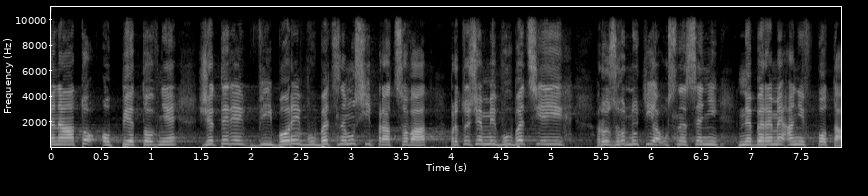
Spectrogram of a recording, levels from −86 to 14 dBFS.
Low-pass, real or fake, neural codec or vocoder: 9.9 kHz; fake; vocoder, 44.1 kHz, 128 mel bands every 512 samples, BigVGAN v2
